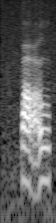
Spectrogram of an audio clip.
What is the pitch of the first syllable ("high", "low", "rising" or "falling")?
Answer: low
